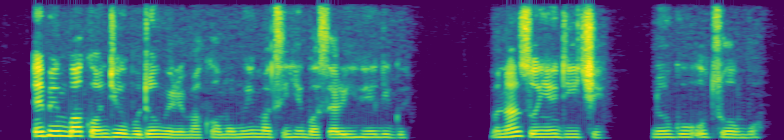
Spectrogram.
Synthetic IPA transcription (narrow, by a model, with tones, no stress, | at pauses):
e˦bi˦ŋ͡m̩˦ɡ͡ba˦kɔ˨n̩˦dɪ˦o˨bo˨do˦ŋʷe˨ɾe˨ma˨kɔ˨mʊ˨m˦i˦ma˨ti˦ɦe˦ɡ͡ba˨sa˦ɾi˦ɦe˦e˦li˦ɡʷe˨ | ma˨na˨n̩˦so˨ɲe˦di˨i˦t͡ʃe˨ | no˦ɡo˦ʔo˦tu˨˦ɔ˦ɡ͡bɔ˦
